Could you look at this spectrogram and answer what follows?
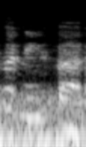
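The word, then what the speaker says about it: Anyssa: My name is Anissa, and my extension is going to be 0645. Anissa? Yeah. Oh, can you spell that?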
